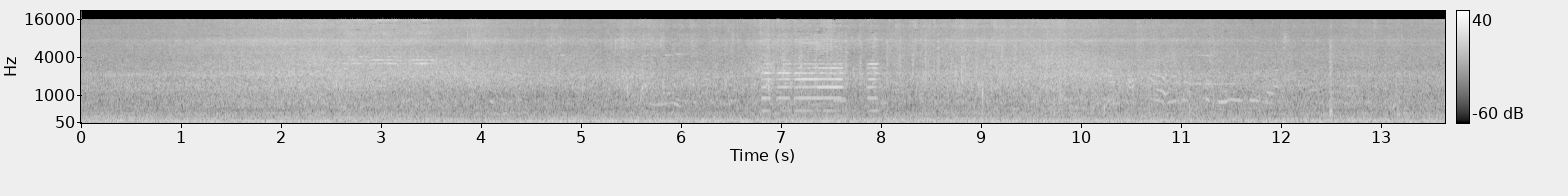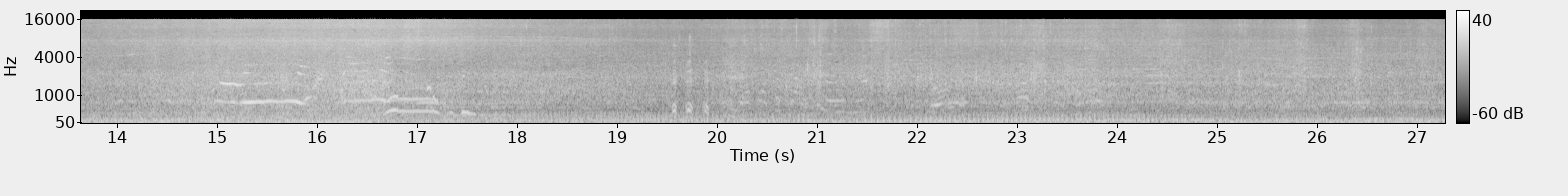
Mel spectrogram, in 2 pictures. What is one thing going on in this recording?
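Water splashes and sloshes as vehicles wade through a flood.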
